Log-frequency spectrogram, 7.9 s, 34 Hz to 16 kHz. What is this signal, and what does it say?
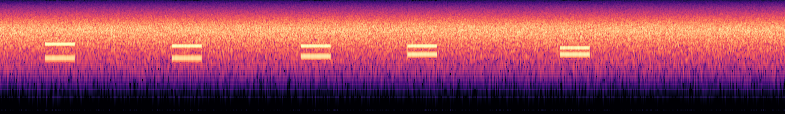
DTMF, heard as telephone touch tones, dialled by hand, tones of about 300 ms, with phone line noise. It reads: 3 2 5 8 7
